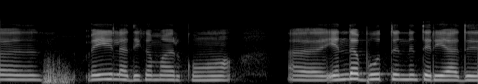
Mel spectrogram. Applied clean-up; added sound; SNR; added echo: none; none; none; none.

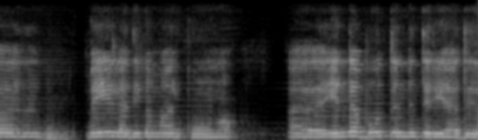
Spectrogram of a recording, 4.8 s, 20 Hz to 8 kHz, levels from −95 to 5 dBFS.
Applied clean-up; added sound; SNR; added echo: neural separator model SepFormer DNS4.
